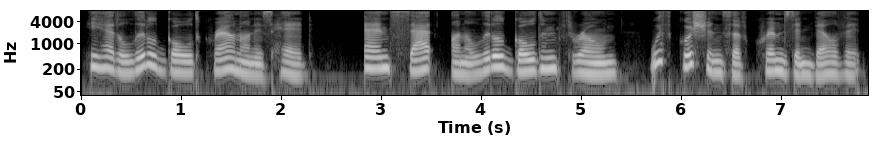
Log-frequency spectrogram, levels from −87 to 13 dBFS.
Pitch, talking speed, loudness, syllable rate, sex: 175 Hz, 160 wpm, -18 LUFS, 4.1 syllables/s, female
